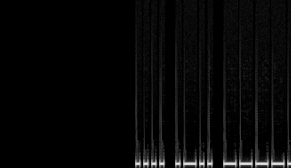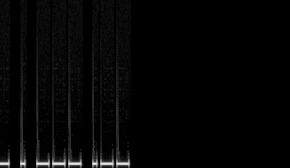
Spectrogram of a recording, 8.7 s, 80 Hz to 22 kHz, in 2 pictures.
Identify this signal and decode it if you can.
Morse code, heard as a keyed tone, about 20 wpm, 700 Hz. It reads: HL0EOW
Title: DXCC-100 Call Signs - 6 Characters - Repeated 2x - 20wpm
